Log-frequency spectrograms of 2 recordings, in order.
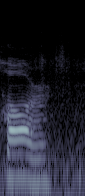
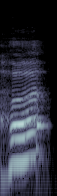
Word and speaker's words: heart: your heart. In your heart. 네. 기다려 What's in your heart I can't Wrong. Heart. Not hurt.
